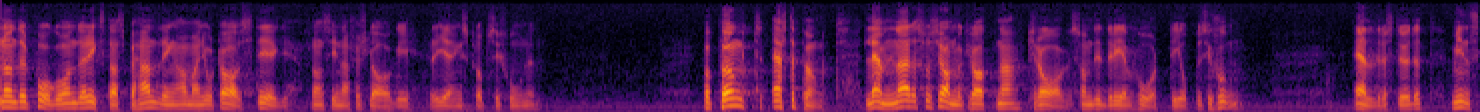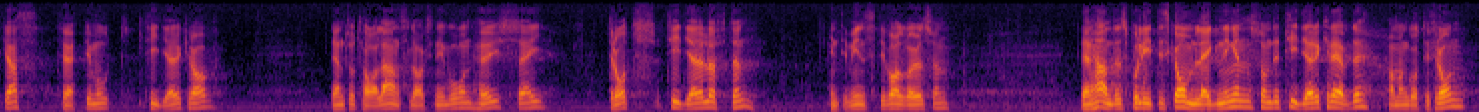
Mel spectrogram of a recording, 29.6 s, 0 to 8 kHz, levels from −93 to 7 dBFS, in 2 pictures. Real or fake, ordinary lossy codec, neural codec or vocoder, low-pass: real; none; none; 7.2 kHz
